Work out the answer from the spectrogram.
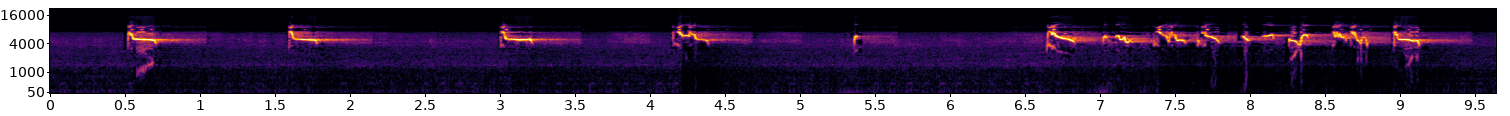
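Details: Mountain white-eye learning ngriwik and ngeplong song: several high, clipped descending notes at intervals, then a faster run of thin twittering phrases near the end, over low background hum.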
